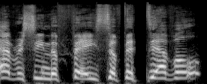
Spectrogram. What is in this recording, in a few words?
battle, en; Cookie Run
